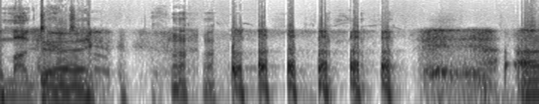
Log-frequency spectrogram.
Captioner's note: laugh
